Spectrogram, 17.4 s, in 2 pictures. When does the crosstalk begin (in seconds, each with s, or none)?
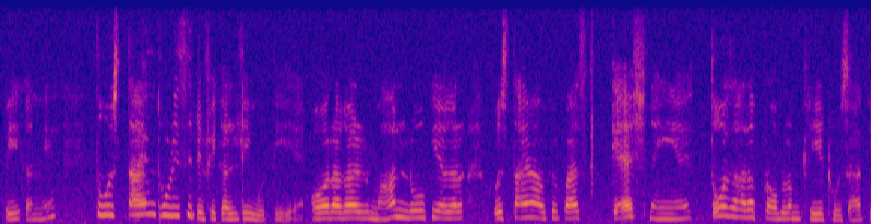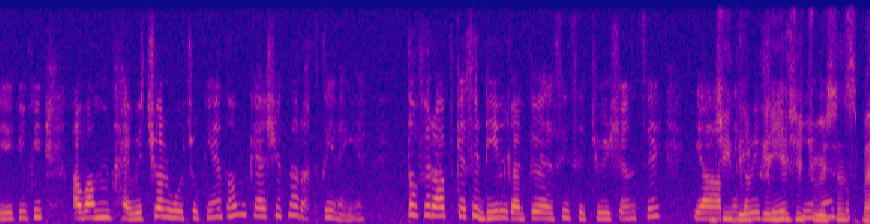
15.8 s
